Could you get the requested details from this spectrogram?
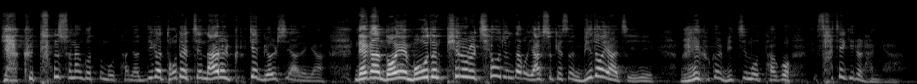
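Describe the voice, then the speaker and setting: A man voicing God as a stern, scolding figure who rebukes his people in a loud, raised voice. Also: very high voice, big pitch swings, a little fast, hardly any pauses, voice pushed up, heavily acted. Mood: angry, rebuking.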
